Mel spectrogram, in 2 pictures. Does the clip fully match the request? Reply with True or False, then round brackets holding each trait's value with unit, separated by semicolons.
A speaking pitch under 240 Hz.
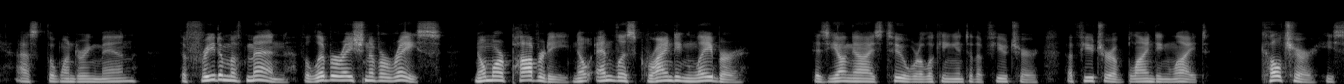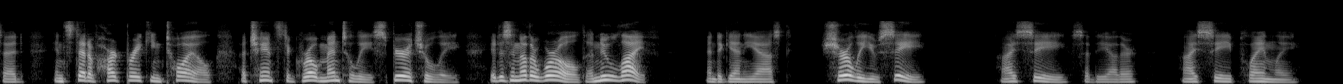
True (140 Hz)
